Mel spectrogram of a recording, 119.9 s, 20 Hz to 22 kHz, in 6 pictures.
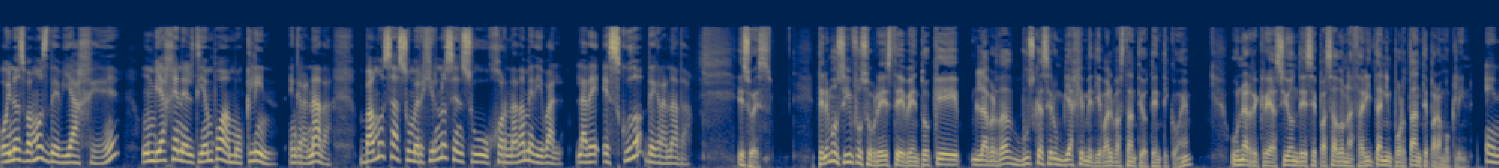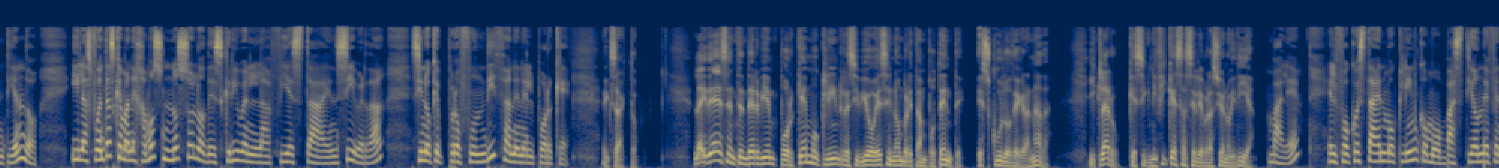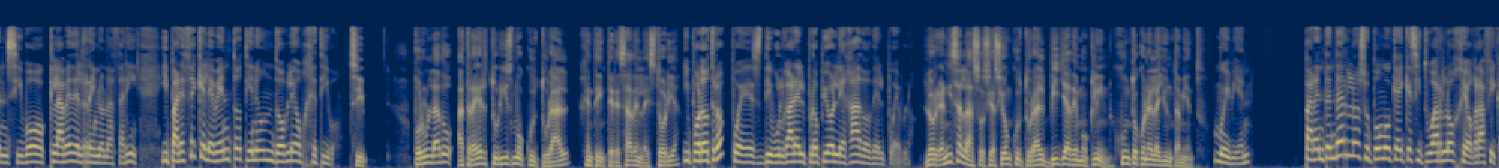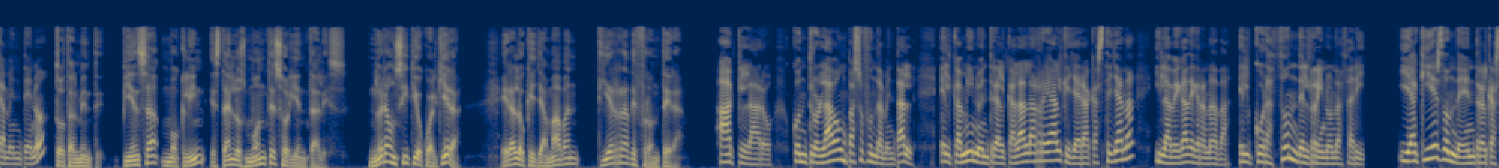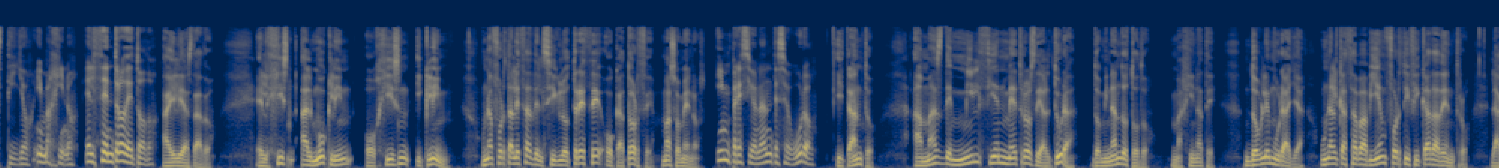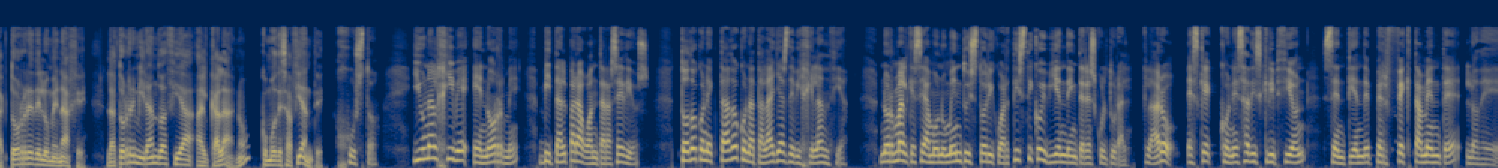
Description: Y por qué no! con ayuda de la inteligecia artificial, hemos creado un podcast de 5 minutos que cuenta de forma amena en qué consiste la Jornada Medieval Moclín Escudo de Granada
podcast-moclin-escudo-de-granada-2025-ia.mp3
